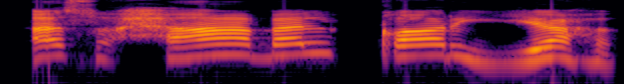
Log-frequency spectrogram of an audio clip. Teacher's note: जब भी ये गोल ता के ऊपर वक़्फ़ करना पड़े, तो आपने इसको क़रियत नहीं पढ़ना, क़रयह पढ़ना है। गोल ता को हा से बदल देंगे।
